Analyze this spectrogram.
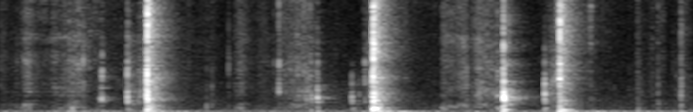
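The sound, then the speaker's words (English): Tarot cards are drawn from a deck: four crisp, papery snaps and slides stand out against a faint, continuous rustle, with uneven gaps between them and no talk. “I will draw my first card. Let's start drawing cards. So let's pull some cards.”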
